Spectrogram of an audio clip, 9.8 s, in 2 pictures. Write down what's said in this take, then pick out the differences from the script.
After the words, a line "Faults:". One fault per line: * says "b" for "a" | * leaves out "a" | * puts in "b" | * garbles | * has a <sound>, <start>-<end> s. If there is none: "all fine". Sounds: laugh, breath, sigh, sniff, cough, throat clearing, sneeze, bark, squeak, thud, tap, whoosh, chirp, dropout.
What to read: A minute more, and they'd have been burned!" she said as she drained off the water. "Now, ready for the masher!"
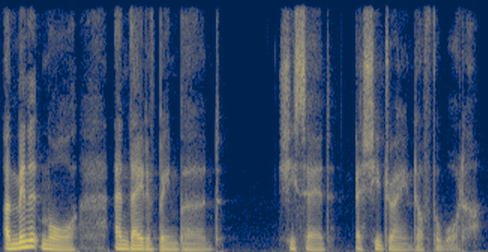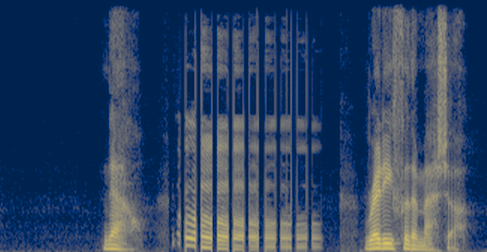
A minute more, and they'd have been burned!" she said as she drained off the water. "Now, ready for the masher!"
Faults:
* has a sigh, 6.6-8.1 s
